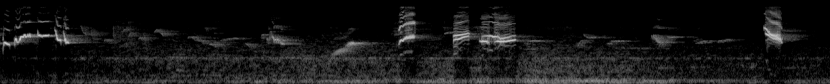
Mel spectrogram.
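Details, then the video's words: Oriental magpie-robin singing vigorously as a lure for other magpie-robins: a quick opening run of whistled notes, softer rising slurs, then a loud clipped phrase repeated three times and a final sharp note. "PANCINGAN KACER LANGSUNG GREGET GACOR BONGKAR ISIAN"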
